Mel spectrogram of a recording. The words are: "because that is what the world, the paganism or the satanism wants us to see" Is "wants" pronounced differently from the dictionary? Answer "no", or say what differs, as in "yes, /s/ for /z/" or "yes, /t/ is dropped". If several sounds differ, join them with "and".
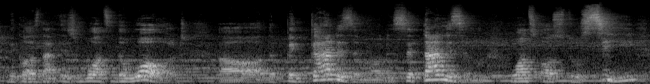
no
